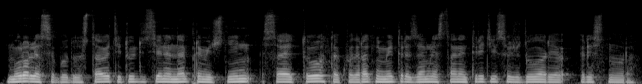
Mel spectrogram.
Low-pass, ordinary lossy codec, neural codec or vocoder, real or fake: 14.4 kHz; none; none; real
